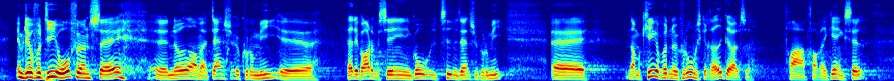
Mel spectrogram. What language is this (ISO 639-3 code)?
dan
